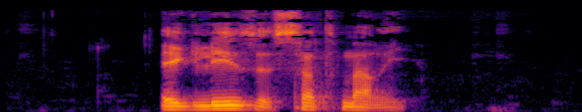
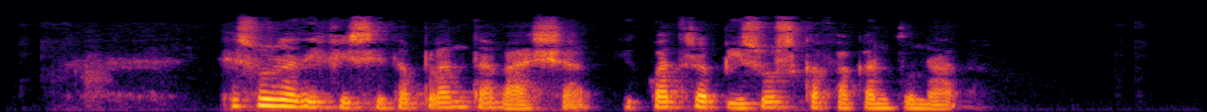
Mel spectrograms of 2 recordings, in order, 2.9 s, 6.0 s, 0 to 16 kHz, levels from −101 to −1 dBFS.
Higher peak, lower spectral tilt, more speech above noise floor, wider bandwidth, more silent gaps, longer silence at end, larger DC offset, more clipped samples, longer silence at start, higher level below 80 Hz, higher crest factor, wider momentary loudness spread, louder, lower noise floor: second, -8 dBFS vs -4 dBFS; second, -4 dB/octave vs -5.5 dB/octave; second, 49 dB vs 62 dB; first, 11.5 kHz vs 9 kHz; neither; second, 0.9 s vs 1.25 s; neither; neither; second, 0.8 s vs 1.15 s; about the same, -60 dBFS vs -64 dBFS; about the same, 20 dB vs 20 dB; second, 11 LU vs 14 LU; second, -26 LUFS vs -22 LUFS; second, -74 dBFS vs -84 dBFS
